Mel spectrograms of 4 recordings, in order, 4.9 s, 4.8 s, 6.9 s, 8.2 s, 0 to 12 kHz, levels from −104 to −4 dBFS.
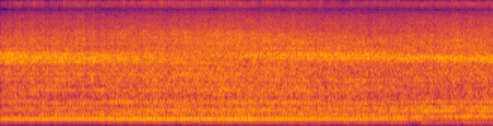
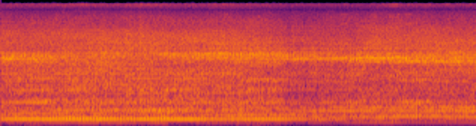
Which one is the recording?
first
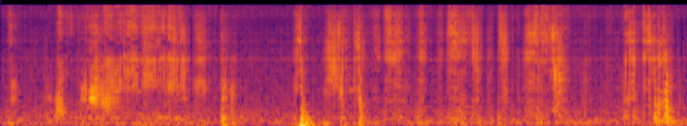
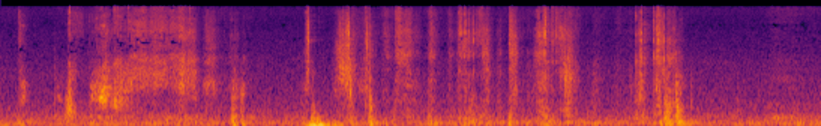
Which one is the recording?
second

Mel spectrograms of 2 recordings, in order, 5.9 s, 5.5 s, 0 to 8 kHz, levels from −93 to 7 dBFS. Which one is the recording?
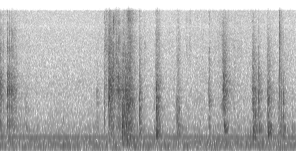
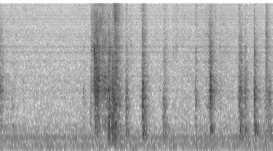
first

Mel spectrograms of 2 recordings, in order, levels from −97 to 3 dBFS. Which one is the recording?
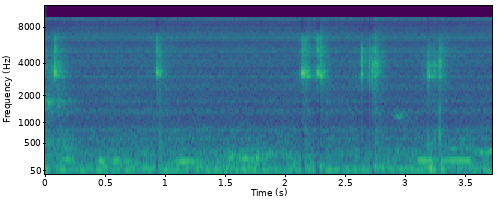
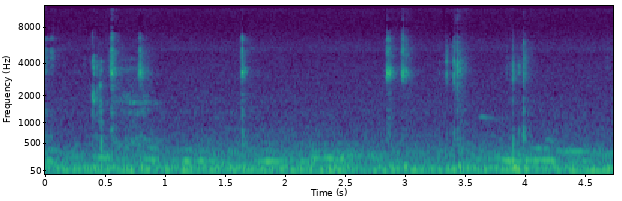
second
